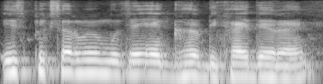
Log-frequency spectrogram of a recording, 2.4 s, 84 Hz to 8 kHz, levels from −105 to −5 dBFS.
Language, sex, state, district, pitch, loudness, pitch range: Hindi, male, Arunachal Pradesh, Lower Dibang Valley, 140 Hz, -15 LUFS, 125-155 Hz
